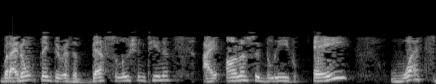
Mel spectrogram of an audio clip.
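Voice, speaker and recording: This man talks at a fairly quick pace. His pitch is high. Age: 40s. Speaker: marketing expert presenter. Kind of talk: webinar Q&A. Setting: webinar.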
